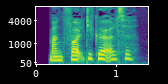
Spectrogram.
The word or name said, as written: mangfoldiggørelse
